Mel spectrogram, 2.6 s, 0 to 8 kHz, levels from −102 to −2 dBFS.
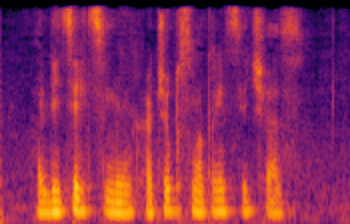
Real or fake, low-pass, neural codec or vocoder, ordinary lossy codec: fake; 7.2 kHz; codec, 24 kHz, 3 kbps, HILCodec; MP3, 48 kbps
